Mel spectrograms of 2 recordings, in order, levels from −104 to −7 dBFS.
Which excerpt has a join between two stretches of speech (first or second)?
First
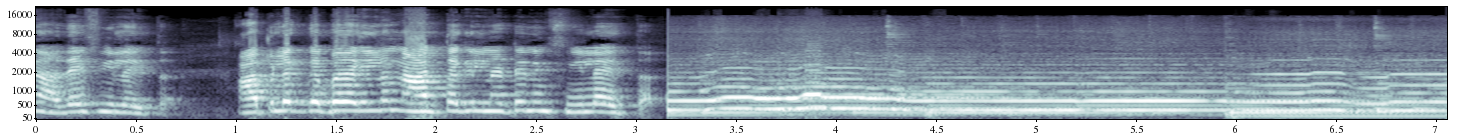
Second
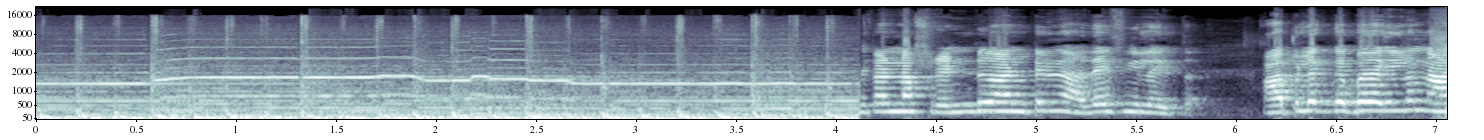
second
